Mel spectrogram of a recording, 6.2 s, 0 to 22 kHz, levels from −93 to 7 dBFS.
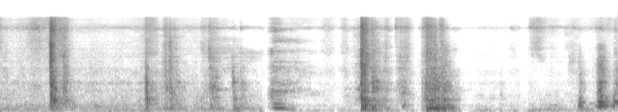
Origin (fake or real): fake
